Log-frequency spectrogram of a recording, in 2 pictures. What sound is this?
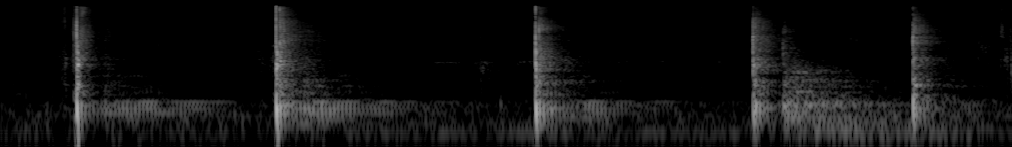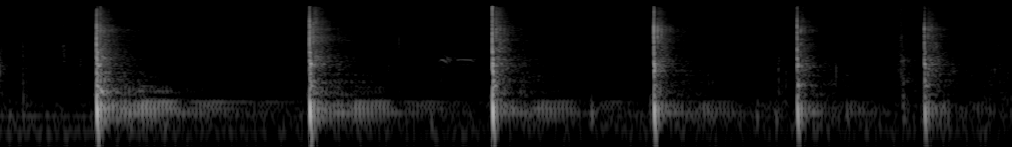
bouncing ball small echo
The sound of our basketball bouncing in a tall-roofed structure that produced a slight echo on the metal ceiling. Enhanced the echo noise with a reverb effect.
bouncing, bounce, dribble, ball, concrete, basketball, sport, basket, banging, dribbling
